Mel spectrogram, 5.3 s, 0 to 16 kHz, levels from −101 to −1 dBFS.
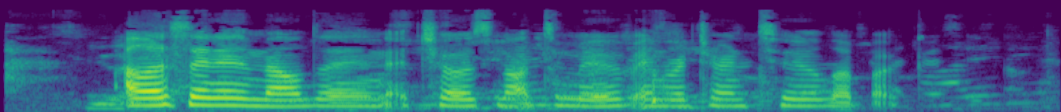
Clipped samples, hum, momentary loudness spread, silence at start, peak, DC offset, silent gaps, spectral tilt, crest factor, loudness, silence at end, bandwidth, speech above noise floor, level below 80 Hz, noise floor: under 0.1%; none; 13 LU; 0.05 s; 0 dBFS; under 0.1%; none; -4 dB/octave; 20 dB; -20 LUFS; 0.4 s; 11 kHz; 28 dB; -62 dBFS; -48 dBFS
